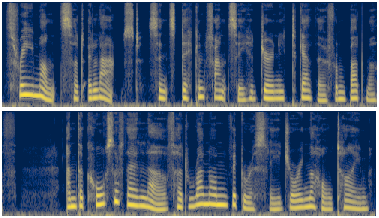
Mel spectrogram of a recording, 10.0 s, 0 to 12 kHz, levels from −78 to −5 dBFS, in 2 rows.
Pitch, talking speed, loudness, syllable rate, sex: 205 Hz, 160 wpm, -17 LUFS, 4.5 syllables/s, female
